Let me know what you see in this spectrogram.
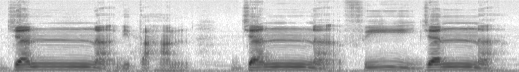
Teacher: hukumnya adalah nun gunnah atau gunnah. Jadi bacanya janna ditahan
